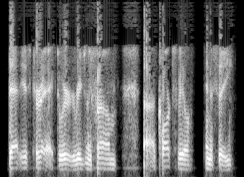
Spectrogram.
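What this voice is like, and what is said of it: Tennessee Southern accent. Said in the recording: “you didn't sound like a Floridian. ... I'm trying to hold on to my accent.”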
